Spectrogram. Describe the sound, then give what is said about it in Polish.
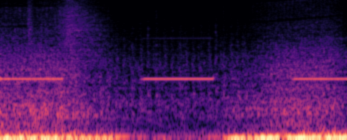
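A semi-truck with a trailer idles and rumbles low while reversing to park, its backup alarm sounding steady, repeating beeps in a regular on-off rhythm, fairly loud. “w takim ciągniku siodłowym się skręca odwrotnie niż, e, niż w samochodzie bez naczepy.”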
